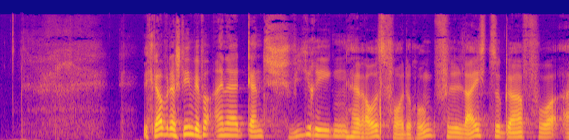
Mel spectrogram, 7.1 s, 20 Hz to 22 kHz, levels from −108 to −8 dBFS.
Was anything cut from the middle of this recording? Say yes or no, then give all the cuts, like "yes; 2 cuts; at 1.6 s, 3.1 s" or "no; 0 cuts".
yes; 1 cut; at 2.5 s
